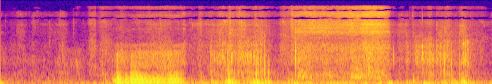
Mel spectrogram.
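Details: Female pug Nova at play with a crinkle toy gives a short, low, buzzy grunting snort, followed by steady rough, noisy breathing and light rustling of the toy.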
